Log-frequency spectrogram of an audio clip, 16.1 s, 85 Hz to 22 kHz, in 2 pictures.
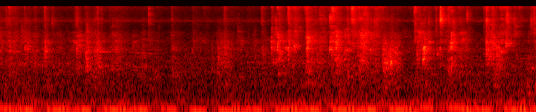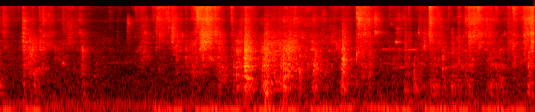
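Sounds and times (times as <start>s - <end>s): water splashing in plastic basin: 3.3s - 16.0s.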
